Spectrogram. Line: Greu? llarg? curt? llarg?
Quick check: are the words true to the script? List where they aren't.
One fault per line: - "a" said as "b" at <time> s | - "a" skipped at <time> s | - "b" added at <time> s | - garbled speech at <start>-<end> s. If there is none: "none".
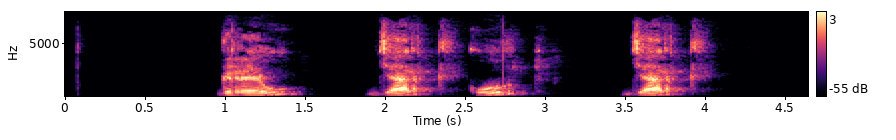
none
